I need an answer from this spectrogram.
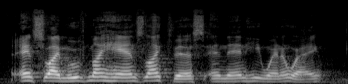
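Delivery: ordinary talk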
